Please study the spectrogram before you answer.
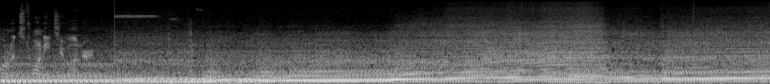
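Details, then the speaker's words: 1994 BMW E36 with LS1 V8 swap and replacement T56 Magnum gearbox, straight-pipe exhaust, test drive: pulls smoothly, drops cleanly at each shift, downshifts perfectly, no grinding or whine; fault was the old rebuilt transmission, not the clutch or throwout bearing. "so far so good feels perfect downshifted perfectly yes sir I'm going to call that fixed"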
